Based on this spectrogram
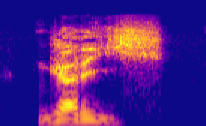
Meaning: to heal, to cure
- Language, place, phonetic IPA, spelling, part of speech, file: Occitan, Béarn, [ɡaˈri], garir, verb, LL-Q14185 (oci)-garir.wav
